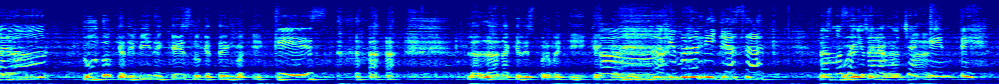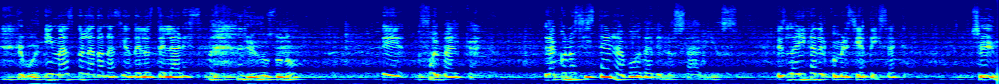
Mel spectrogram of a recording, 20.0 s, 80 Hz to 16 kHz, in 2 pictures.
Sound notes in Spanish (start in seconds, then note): 3.4 Ríe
